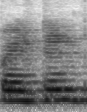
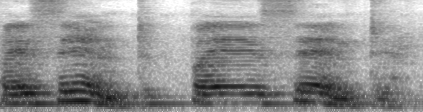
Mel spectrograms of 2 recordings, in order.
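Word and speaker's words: patient: समय तो ध्यान रखना पेटेंट नहीं होता है क्या होता है पेसेंट यानी पेटेंट नहीं होता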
